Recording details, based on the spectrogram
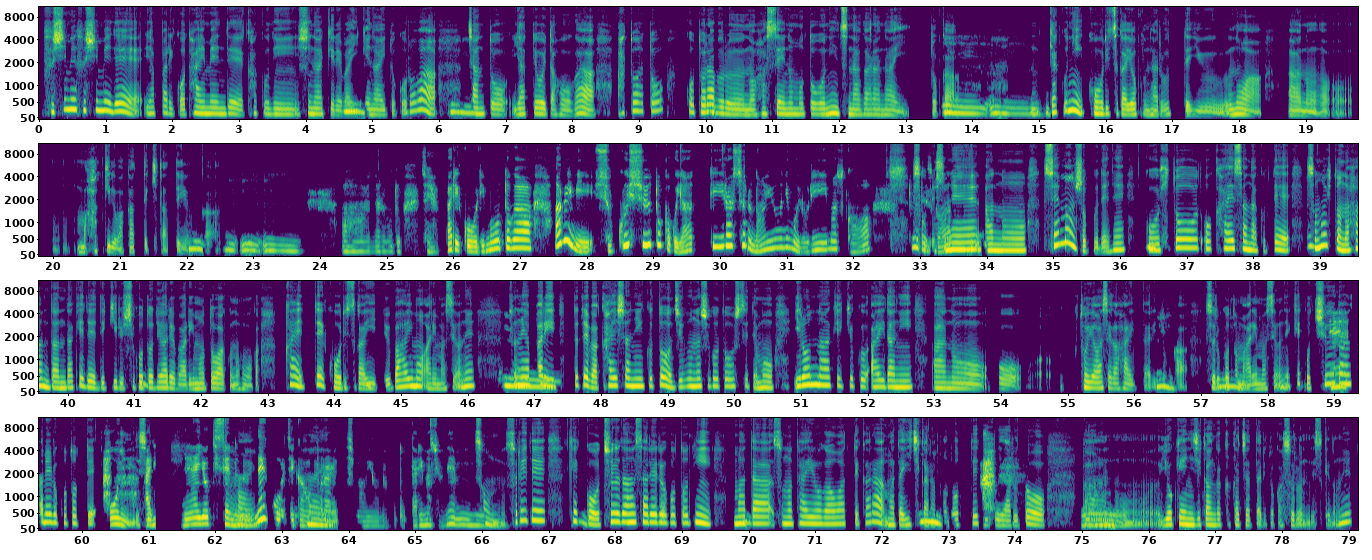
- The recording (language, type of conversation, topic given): Japanese, podcast, リモートワークの良いところと困ることは何ですか？
- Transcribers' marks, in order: groan; tapping; other background noise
